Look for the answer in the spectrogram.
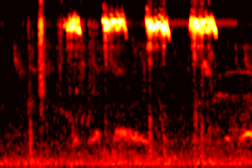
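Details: Nestling Great myna crying to be fed by its mother: four shrill, high, slightly descending squeaky notes, each about a third of a second, repeated roughly every half second against a quiet background.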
